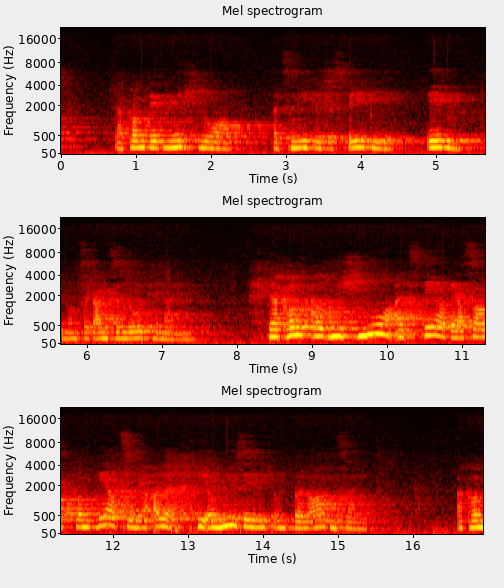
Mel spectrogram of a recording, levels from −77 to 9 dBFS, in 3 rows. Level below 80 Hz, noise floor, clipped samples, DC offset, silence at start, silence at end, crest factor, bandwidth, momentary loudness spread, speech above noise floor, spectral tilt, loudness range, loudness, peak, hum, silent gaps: -50 dBFS; -46 dBFS; under 0.1%; under 0.1%; 0 s; 0 s; 18 dB; 18.5 kHz; 16 LU; 24 dB; -8 dB/octave; 6 LU; -23 LUFS; -6 dBFS; none; none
